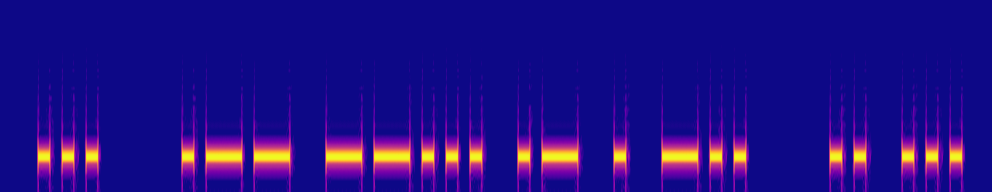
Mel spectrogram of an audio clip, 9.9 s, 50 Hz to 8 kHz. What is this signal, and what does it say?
Morse code, heard as a keyed tone, about 10 wpm, 610 Hz. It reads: S W7AED IS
